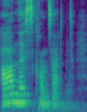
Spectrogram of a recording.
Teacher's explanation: Darum sagen wir anes Konzert. Also das N ist nur da zum Verbinden. N verbindet zwei Vokale.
